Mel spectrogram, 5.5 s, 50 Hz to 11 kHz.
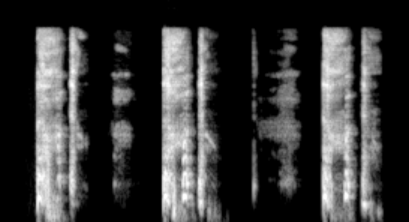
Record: {"three_cough_length": "5.5 s", "three_cough_amplitude": 31118, "three_cough_signal_mean_std_ratio": 0.37, "survey_phase": "alpha (2021-03-01 to 2021-08-12)", "age": "45-64", "gender": "Female", "wearing_mask": "No", "symptom_none": true, "smoker_status": "Ex-smoker", "respiratory_condition_asthma": true, "respiratory_condition_other": false, "recruitment_source": "REACT", "submission_delay": "2 days", "covid_test_result": "Negative", "covid_test_method": "RT-qPCR"}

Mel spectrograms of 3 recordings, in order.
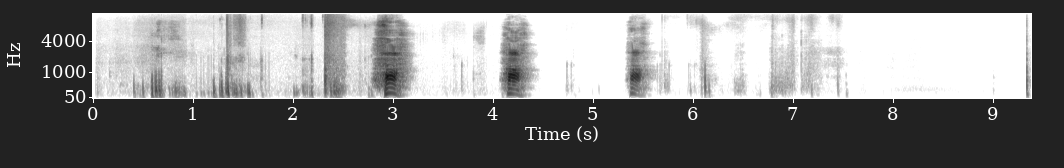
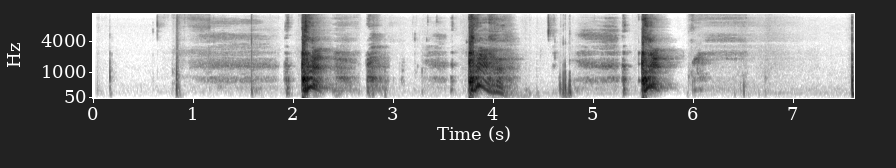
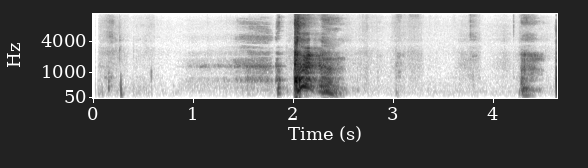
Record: {"exhalation_length": "9.4 s", "exhalation_amplitude": 29085, "exhalation_signal_mean_std_ratio": 0.18, "three_cough_length": "7.6 s", "three_cough_amplitude": 32768, "three_cough_signal_mean_std_ratio": 0.25, "cough_length": "4.6 s", "cough_amplitude": 32768, "cough_signal_mean_std_ratio": 0.19, "survey_phase": "beta (2021-08-13 to 2022-03-07)", "age": "45-64", "gender": "Male", "wearing_mask": "No", "symptom_none": true, "smoker_status": "Never smoked", "respiratory_condition_asthma": false, "respiratory_condition_other": false, "recruitment_source": "REACT", "submission_delay": "1 day", "covid_test_result": "Negative", "covid_test_method": "RT-qPCR"}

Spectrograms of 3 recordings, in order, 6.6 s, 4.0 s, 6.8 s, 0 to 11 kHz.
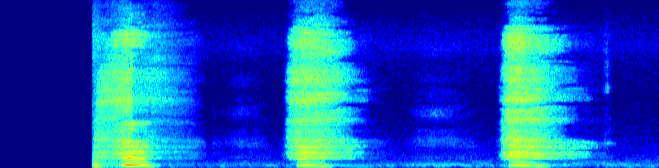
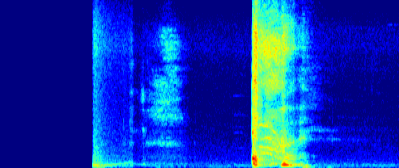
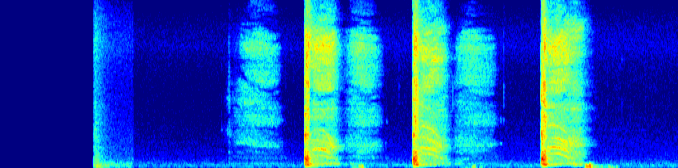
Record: {"exhalation_length": "6.6 s", "exhalation_amplitude": 11808, "exhalation_signal_mean_std_ratio": 0.44, "cough_length": "4.0 s", "cough_amplitude": 32768, "cough_signal_mean_std_ratio": 0.22, "three_cough_length": "6.8 s", "three_cough_amplitude": 32768, "three_cough_signal_mean_std_ratio": 0.26, "survey_phase": "beta (2021-08-13 to 2022-03-07)", "age": "18-44", "gender": "Female", "wearing_mask": "No", "symptom_runny_or_blocked_nose": true, "symptom_diarrhoea": true, "symptom_fatigue": true, "symptom_onset": "12 days", "smoker_status": "Never smoked", "respiratory_condition_asthma": false, "respiratory_condition_other": false, "recruitment_source": "REACT", "submission_delay": "5 days", "covid_test_result": "Negative", "covid_test_method": "RT-qPCR"}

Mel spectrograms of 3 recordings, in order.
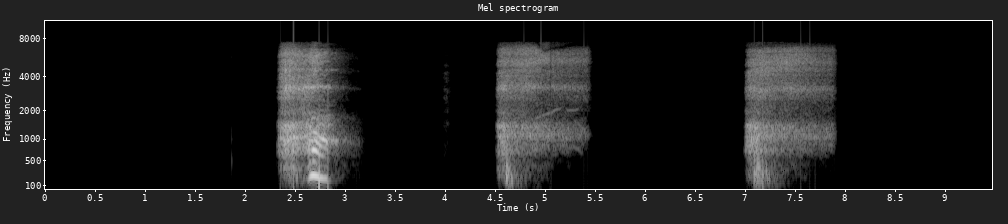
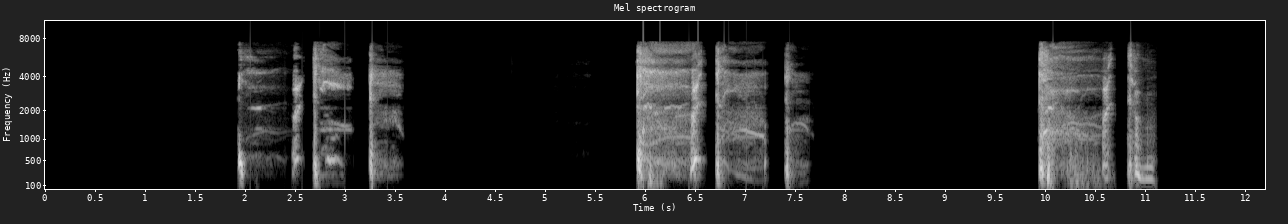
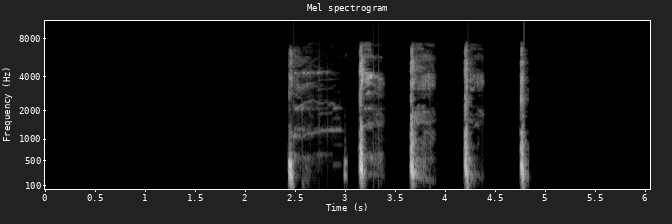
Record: {"exhalation_length": "9.5 s", "exhalation_amplitude": 20955, "exhalation_signal_mean_std_ratio": 0.24, "three_cough_length": "12.2 s", "three_cough_amplitude": 32148, "three_cough_signal_mean_std_ratio": 0.29, "cough_length": "6.1 s", "cough_amplitude": 23187, "cough_signal_mean_std_ratio": 0.17, "survey_phase": "beta (2021-08-13 to 2022-03-07)", "age": "45-64", "gender": "Female", "wearing_mask": "No", "symptom_cough_any": true, "smoker_status": "Never smoked", "respiratory_condition_asthma": false, "respiratory_condition_other": false, "recruitment_source": "REACT", "submission_delay": "1 day", "covid_test_result": "Negative", "covid_test_method": "RT-qPCR"}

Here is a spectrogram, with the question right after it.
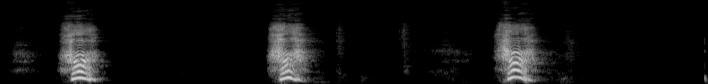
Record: {"exhalation_length": "7.1 s", "exhalation_amplitude": 31130, "exhalation_signal_mean_std_ratio": 0.29, "survey_phase": "alpha (2021-03-01 to 2021-08-12)", "age": "45-64", "gender": "Female", "wearing_mask": "No", "symptom_none": true, "smoker_status": "Never smoked", "respiratory_condition_asthma": false, "respiratory_condition_other": false, "recruitment_source": "REACT", "submission_delay": "4 days", "covid_test_method": "RT-qPCR"}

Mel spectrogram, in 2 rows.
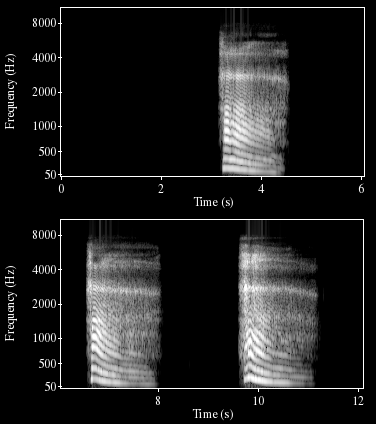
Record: {"exhalation_length": "12.1 s", "exhalation_amplitude": 29894, "exhalation_signal_mean_std_ratio": 0.34, "survey_phase": "beta (2021-08-13 to 2022-03-07)", "age": "45-64", "gender": "Female", "wearing_mask": "No", "symptom_cough_any": true, "symptom_runny_or_blocked_nose": true, "symptom_sore_throat": true, "symptom_abdominal_pain": true, "symptom_fatigue": true, "symptom_onset": "5 days", "smoker_status": "Ex-smoker", "respiratory_condition_asthma": false, "respiratory_condition_other": false, "recruitment_source": "Test and Trace", "submission_delay": "2 days", "covid_test_result": "Positive", "covid_test_method": "RT-qPCR"}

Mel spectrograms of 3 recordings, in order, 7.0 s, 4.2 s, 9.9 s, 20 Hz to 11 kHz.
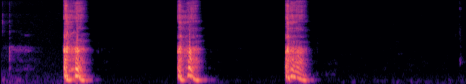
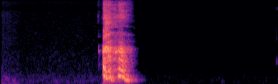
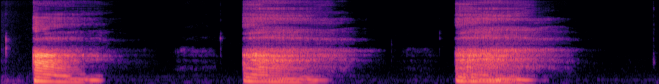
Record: {"three_cough_length": "7.0 s", "three_cough_amplitude": 32768, "three_cough_signal_mean_std_ratio": 0.27, "cough_length": "4.2 s", "cough_amplitude": 32768, "cough_signal_mean_std_ratio": 0.24, "exhalation_length": "9.9 s", "exhalation_amplitude": 32766, "exhalation_signal_mean_std_ratio": 0.43, "survey_phase": "beta (2021-08-13 to 2022-03-07)", "age": "65+", "gender": "Male", "wearing_mask": "No", "symptom_none": true, "smoker_status": "Never smoked", "respiratory_condition_asthma": false, "respiratory_condition_other": false, "recruitment_source": "REACT", "submission_delay": "2 days", "covid_test_result": "Negative", "covid_test_method": "RT-qPCR"}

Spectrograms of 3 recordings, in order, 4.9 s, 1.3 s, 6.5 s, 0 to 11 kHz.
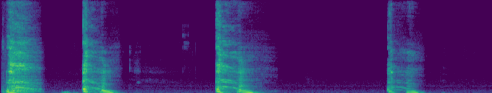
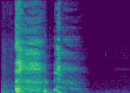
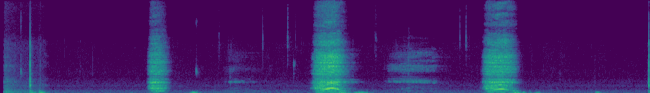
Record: {"three_cough_length": "4.9 s", "three_cough_amplitude": 26028, "three_cough_signal_mean_std_ratio": 0.36, "cough_length": "1.3 s", "cough_amplitude": 26028, "cough_signal_mean_std_ratio": 0.41, "exhalation_length": "6.5 s", "exhalation_amplitude": 18911, "exhalation_signal_mean_std_ratio": 0.31, "survey_phase": "beta (2021-08-13 to 2022-03-07)", "age": "45-64", "gender": "Male", "wearing_mask": "No", "symptom_none": true, "smoker_status": "Never smoked", "respiratory_condition_asthma": false, "respiratory_condition_other": false, "recruitment_source": "REACT", "submission_delay": "1 day", "covid_test_result": "Negative", "covid_test_method": "RT-qPCR", "influenza_a_test_result": "Negative", "influenza_b_test_result": "Negative"}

